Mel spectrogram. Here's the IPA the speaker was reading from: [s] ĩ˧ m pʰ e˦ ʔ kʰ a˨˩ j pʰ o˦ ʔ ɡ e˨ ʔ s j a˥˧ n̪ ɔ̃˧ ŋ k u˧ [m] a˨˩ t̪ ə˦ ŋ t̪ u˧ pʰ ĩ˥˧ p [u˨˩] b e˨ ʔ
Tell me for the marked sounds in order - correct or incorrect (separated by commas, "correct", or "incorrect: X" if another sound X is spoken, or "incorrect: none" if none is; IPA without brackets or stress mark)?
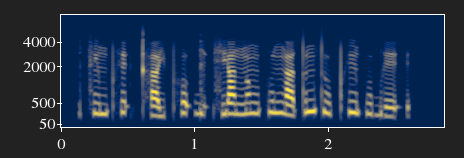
incorrect: t͡s, incorrect: ŋ, incorrect: u˧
